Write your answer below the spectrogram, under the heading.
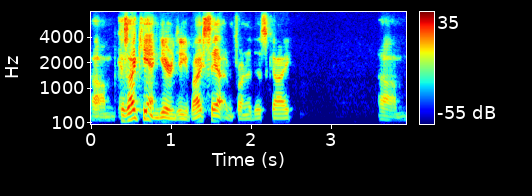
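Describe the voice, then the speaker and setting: The voice moves at a moderate pace with ordinary pitch variation. The sound is dry and close with no echo, and the background is quiet. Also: man. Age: 40s. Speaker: small business owner.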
